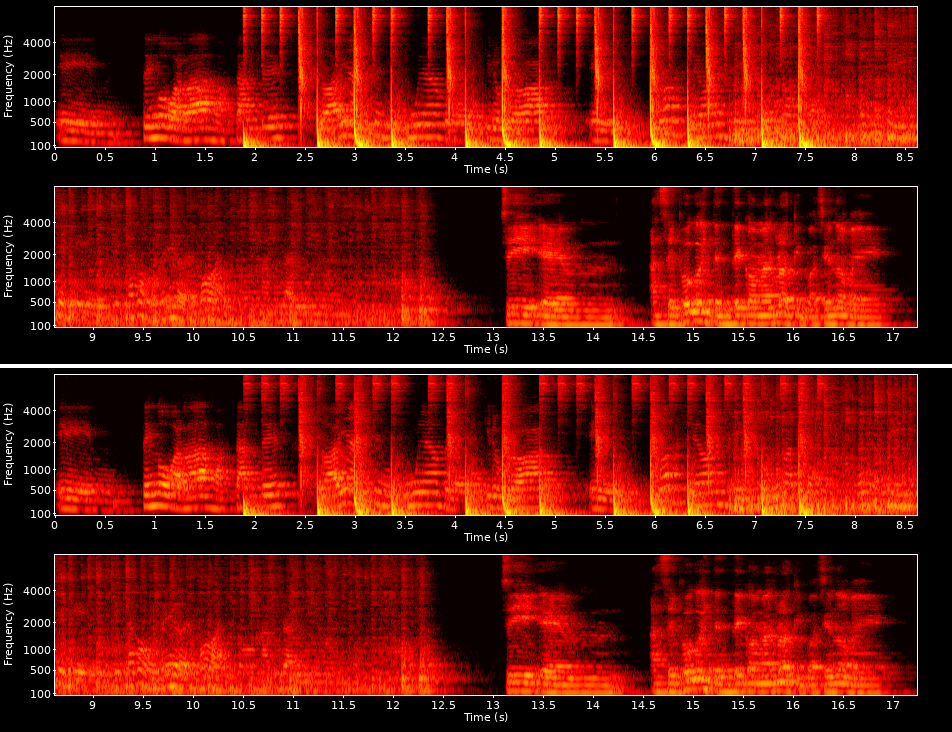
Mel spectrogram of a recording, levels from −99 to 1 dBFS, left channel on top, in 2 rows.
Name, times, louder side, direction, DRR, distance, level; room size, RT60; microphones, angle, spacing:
voice 1, 0.0-2.3 2.7-5.0 5.3-7.7 8.0-11.7, right 1 dB, 80° right, 0 dB, 1.8 m, -46 dB
sound 1, 1.9-7.8, left 5 dB, 90° left, 0.5 m, -32 dB
sound 2, 6.7-12.3, equal, 15° right, 1.6 m, -47 dB
voice 2, 13.1-14.3 14.6-16.9, left 1 dB, 25° left, 0 dB, 1.3 m, -42 dB
10.0 x 4.0 x 3.1 m, 0.74 s
head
